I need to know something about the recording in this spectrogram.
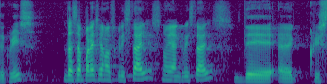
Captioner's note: non-english speech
